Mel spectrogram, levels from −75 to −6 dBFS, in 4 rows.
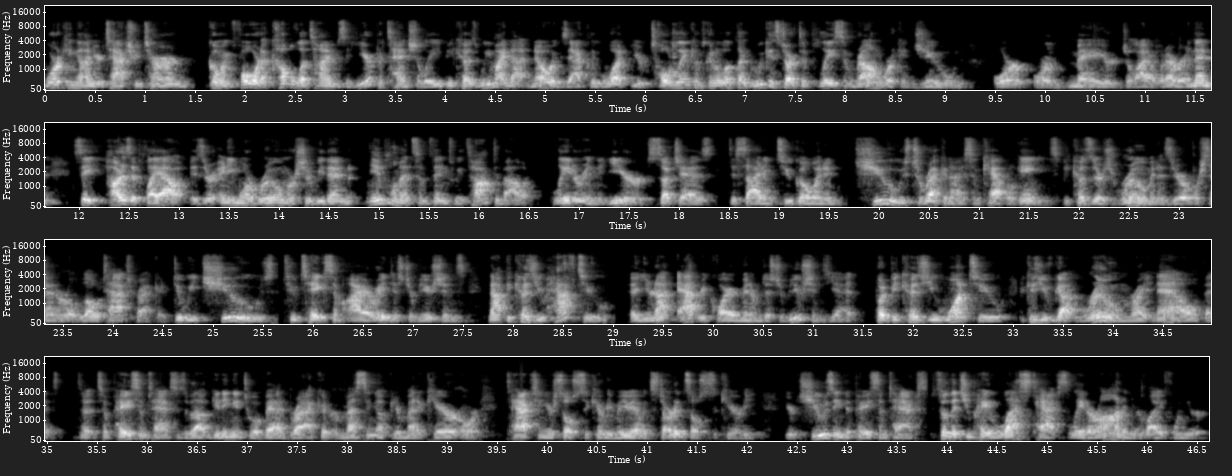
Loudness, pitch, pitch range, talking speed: -20 LUFS, 100 Hz, 90-110 Hz, 225 wpm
